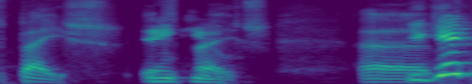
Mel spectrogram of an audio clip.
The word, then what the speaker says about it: peixe: 15 years ago, where in Pico they say bush, but in Terceira I say peixe. And they go, it's not peixe, it's bush. And I'm like, I don't say it like that. I say it this way, and you guys say it wrong. No, yeah, so, you're closer. It's peixe.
